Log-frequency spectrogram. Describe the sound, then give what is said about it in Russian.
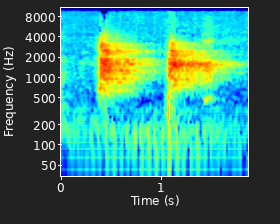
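A puppy behind a door gives two short, high-pitched barks about half a second apart, fairly loud, with nothing else in the background. “Это собака.”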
